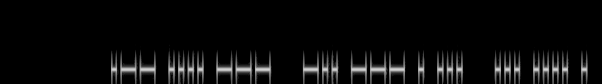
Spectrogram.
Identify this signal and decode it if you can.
Morse code, heard as a keyed tone, about 25 wpm, 700 Hz. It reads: WHO DOES SHE
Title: Sentences from Top 1300 Words 25wpm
